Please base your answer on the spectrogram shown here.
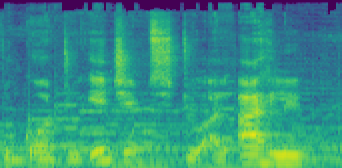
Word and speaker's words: Al Ahly: It's not Al Ali, it's Al Ahly. Supposed to go to Al Ali. It's the same as how you pronounce Gaza. People they said Gaza. It's not Gaza.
